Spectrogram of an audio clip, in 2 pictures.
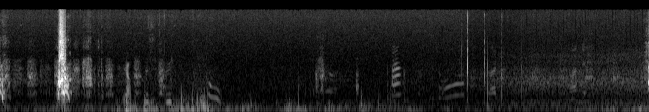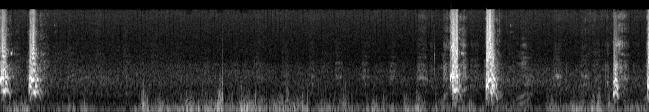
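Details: Field-line yellow male Labrador Retriever, one and a half years old, during a training session; sharp barks given singly and in quick pairs, five in all, with faint speech and background noise between.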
